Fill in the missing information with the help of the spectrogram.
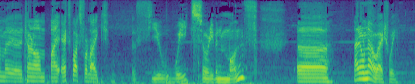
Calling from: Sweden; This is that one … from Sweden.

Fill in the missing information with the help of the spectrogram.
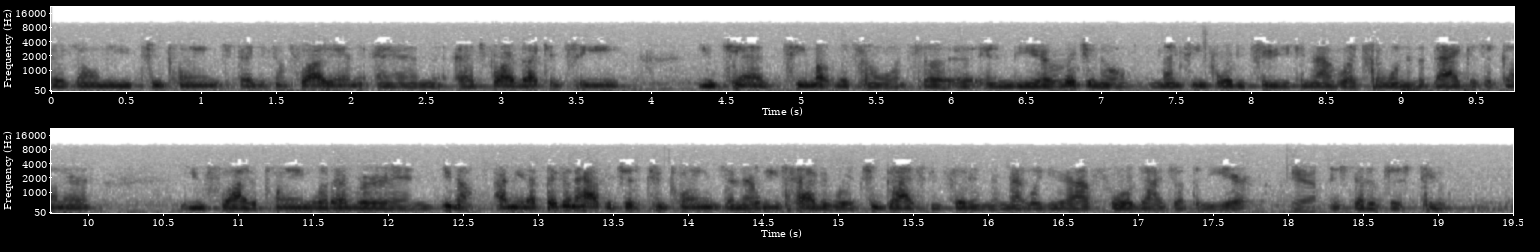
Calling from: New York City, New York, United States; Hey, what's up, guys? This is … from New York City.

